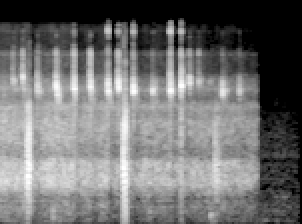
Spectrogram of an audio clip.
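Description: Bat echolocation calls come as quick, high-pitched squeaks and ticks, several per second in an uneven stream. They are emitted in flight to navigate by echo, and stop abruptly after a couple of seconds.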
